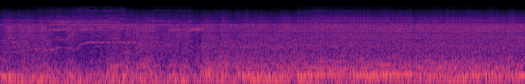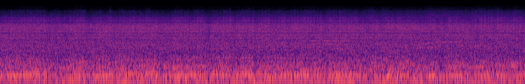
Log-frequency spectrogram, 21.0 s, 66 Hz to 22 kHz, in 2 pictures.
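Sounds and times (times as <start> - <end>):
roller coaster rumbling on track: 0.0 - 21.0.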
